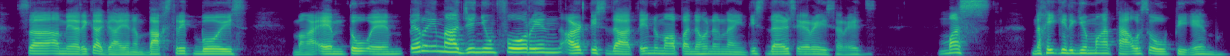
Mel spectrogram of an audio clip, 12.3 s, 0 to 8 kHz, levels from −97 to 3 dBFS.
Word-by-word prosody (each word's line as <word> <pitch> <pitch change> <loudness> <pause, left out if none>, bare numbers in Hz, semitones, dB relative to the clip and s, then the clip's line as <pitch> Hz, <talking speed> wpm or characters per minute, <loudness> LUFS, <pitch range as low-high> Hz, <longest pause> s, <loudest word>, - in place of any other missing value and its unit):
sa 140 -1 0
America 130 -2 0
gaya 115 -1 -2
ng 110 0 -7
Backstreet 120 +5 -1
Boys, 130 -1 +1 0.5
mga 110 +1 -4 0.2
M2M 125 -1 -1
pero 235 +6 +3
imagine 215 -5 +3
yung 210 - +1
foreign 205 -1 +5
artist 165 0 +2
dati 125 0 +1
nung 150 -1 -6
mga 135 0 -1
panahon 130 +1 -4
ng - - -9
90's 120 +3 -7
dahil 130 0 0
sa 130 - -8
Eraserheads, 110 -2 -6 0.6
mas 180 +5 0 0.4
nakikinig 160 +2 +1
yung 160 -1 0
mga 155 0 -2 0.2
tao 140 +2 -1
sa - - -5
OPM. 125 -3 -4
135 Hz, 140 wpm, -22 LUFS, 125-165 Hz, 0.6 s, foreign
